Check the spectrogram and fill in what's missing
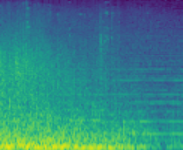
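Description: A Portuguese cannonball slams into Hang Tuah's boat in a loud, close explosion, a deep booming burst that rumbles and slowly fades over a couple of seconds.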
